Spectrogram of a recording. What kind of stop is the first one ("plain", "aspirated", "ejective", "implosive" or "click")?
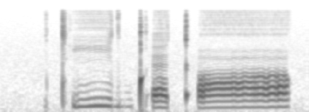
ejective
